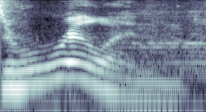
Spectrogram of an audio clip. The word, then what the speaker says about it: Rylan: Is it Rylan or Rillin? I could see it kind of being spelled like Dylan, but with an R. It's Rillin.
